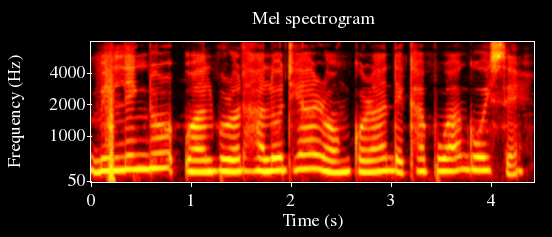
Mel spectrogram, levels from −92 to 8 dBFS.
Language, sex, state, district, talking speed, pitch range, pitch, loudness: Assamese, female, Assam, Sonitpur, 135 wpm, 250-280 Hz, 260 Hz, -17 LUFS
